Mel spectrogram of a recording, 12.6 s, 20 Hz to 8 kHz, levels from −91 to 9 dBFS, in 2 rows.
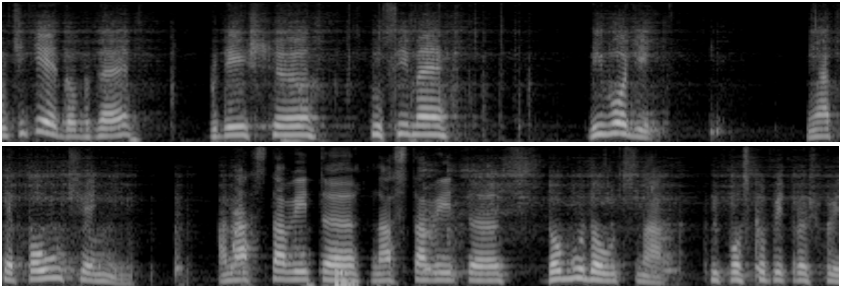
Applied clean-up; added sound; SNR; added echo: neural mask model RNNoise.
